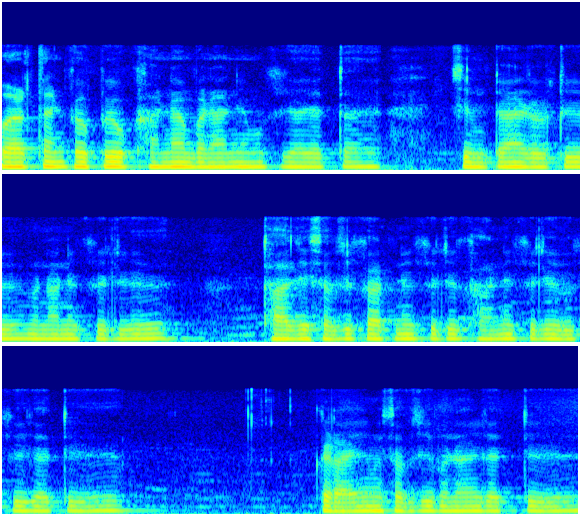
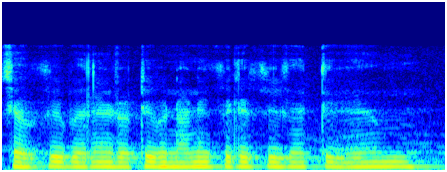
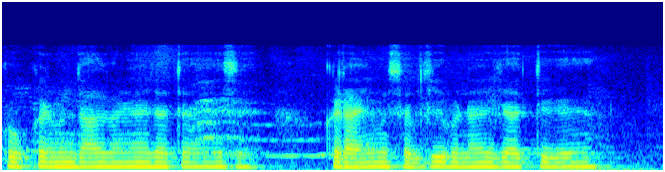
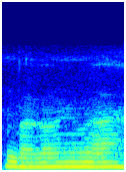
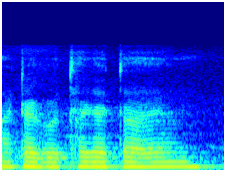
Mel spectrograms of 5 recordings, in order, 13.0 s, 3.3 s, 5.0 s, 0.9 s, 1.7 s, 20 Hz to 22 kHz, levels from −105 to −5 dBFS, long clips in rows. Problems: constant background noise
